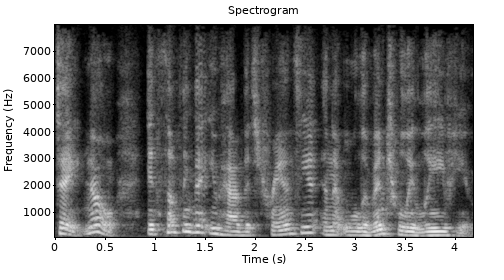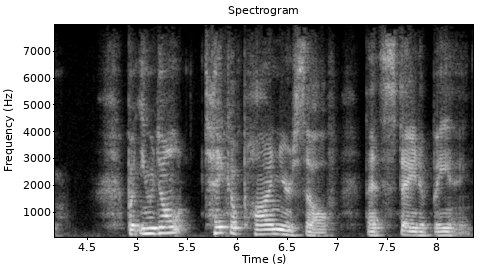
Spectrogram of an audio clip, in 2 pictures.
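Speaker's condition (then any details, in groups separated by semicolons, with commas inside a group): Cleft lip and palate; different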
